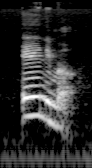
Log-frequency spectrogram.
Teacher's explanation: Primary stress is on the first syllables and all other syllables and unstresses. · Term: stress pattern 1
